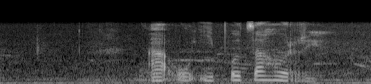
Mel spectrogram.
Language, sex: Southern Sotho, female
